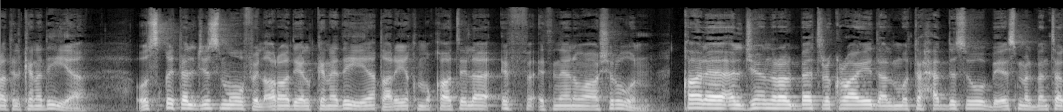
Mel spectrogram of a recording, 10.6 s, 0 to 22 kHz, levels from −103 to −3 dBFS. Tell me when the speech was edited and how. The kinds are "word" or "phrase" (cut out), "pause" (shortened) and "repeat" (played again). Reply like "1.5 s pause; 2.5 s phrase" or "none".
3.7 s word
